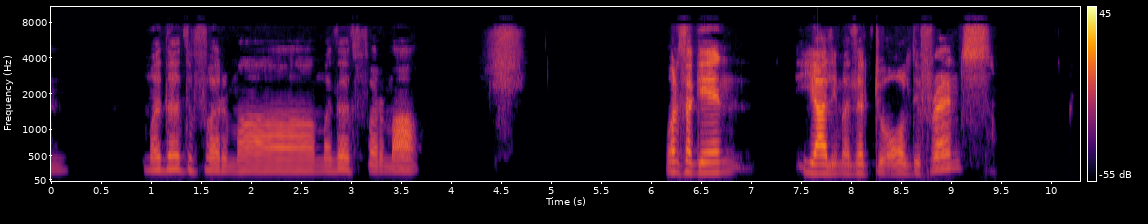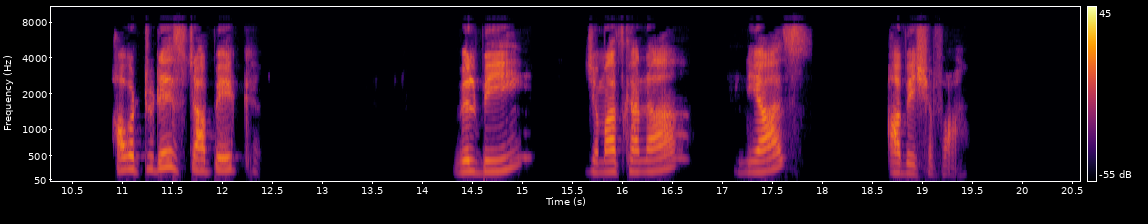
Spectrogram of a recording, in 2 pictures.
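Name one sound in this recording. A middle-aged man speaks calmly through an online call microphone, pausing between phrases.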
